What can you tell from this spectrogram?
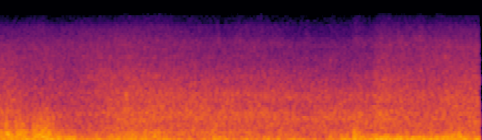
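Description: Rushing river water with wind buffeting the microphone, a steady noise heavy in the bass, getting louder a little past halfway.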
